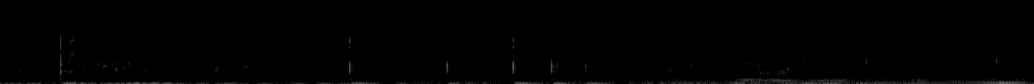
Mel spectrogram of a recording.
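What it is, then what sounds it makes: Stylus on glass tablet screen. A plastic Apple Pencil tip makes short, scratchy strokes and light taps on the large, flat glass screen of an iPad Pro. The quiet, dry clicks and scrapes stand out against a low, steady background hum, with a longer stretch of soft scratching near the end.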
